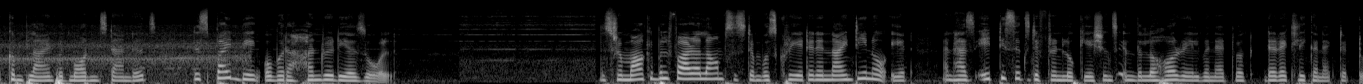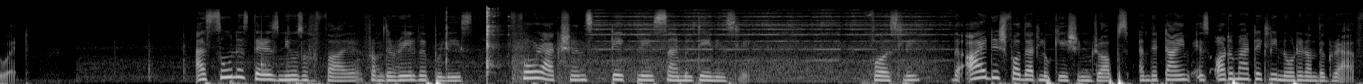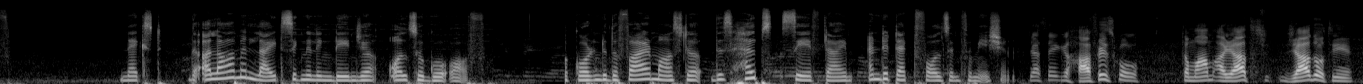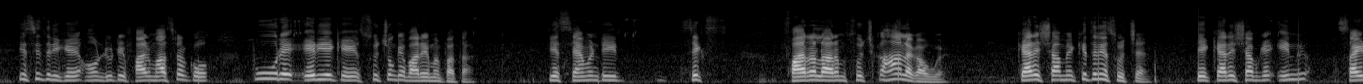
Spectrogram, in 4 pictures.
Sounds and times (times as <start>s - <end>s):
Speech: 0.1s - 4.0s, 6.0s - 13.8s, 15.6s - 21.2s, 22.4s - 27.3s, 28.5s - 45.6s, 48.8s - 50.4s, 51.1s - 54.5s.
